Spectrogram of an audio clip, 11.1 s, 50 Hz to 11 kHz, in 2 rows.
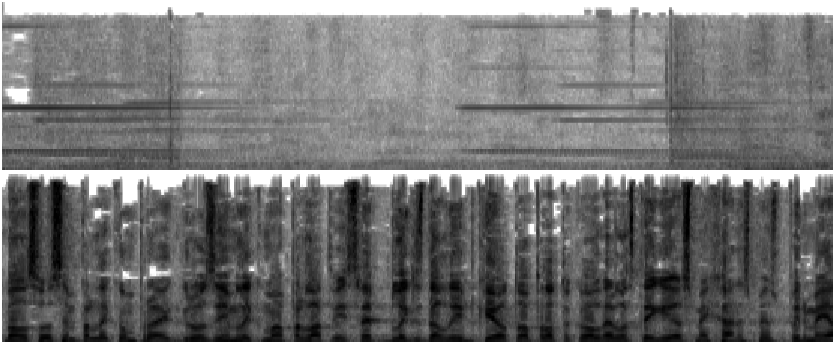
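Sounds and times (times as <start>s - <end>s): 
electric bell ringing in a parliament chamber before a vote: 0.0s - 1.9s, 3.0s - 5.4s
speech: 5.6s - 11.0s.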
